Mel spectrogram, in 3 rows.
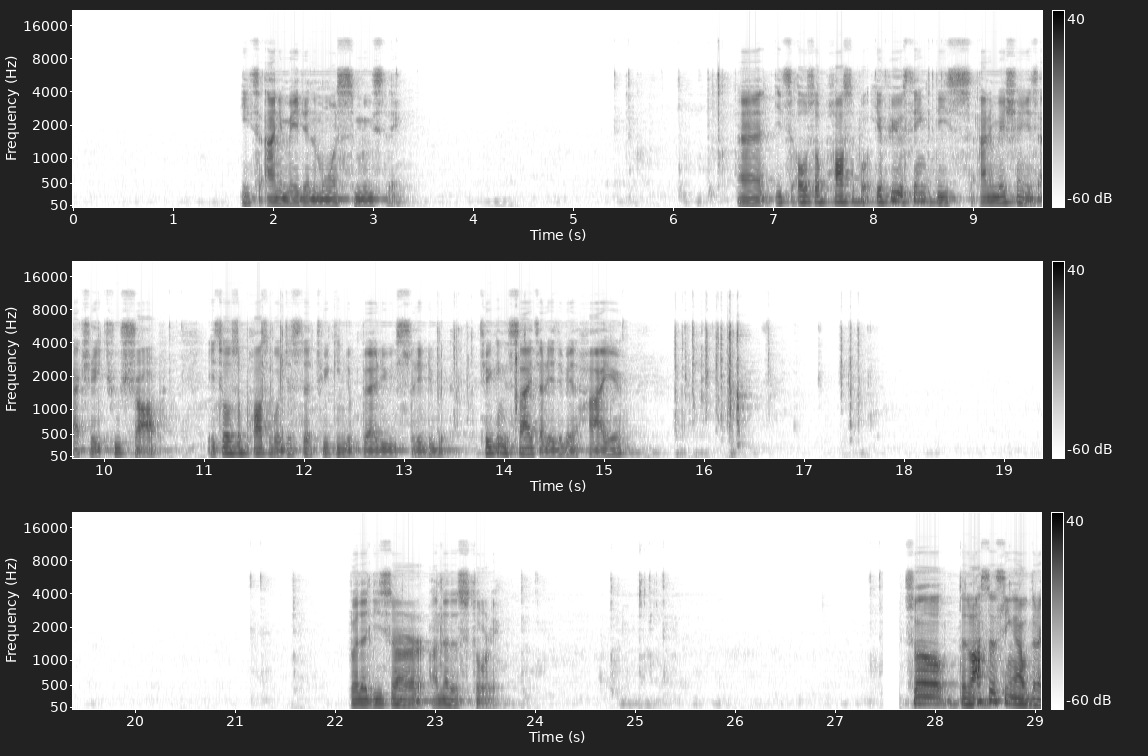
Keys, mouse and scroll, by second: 6.1-8.0 middle drag, 8.0 click, 9.1-10.7 middle drag, 10.7-13.7 drag, 15.1-17.4 drag, 17.4 g, 21.6-23.2 middle drag, 23.2-23.9 scroll up 6, 23.9-25.1 middle drag, 25.1 click.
